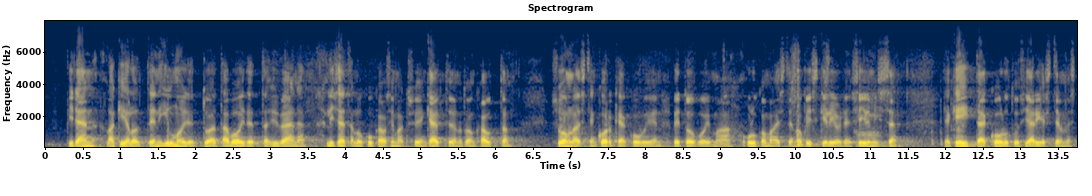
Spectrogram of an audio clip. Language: Finnish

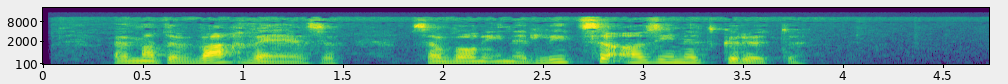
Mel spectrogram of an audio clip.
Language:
Western Frisian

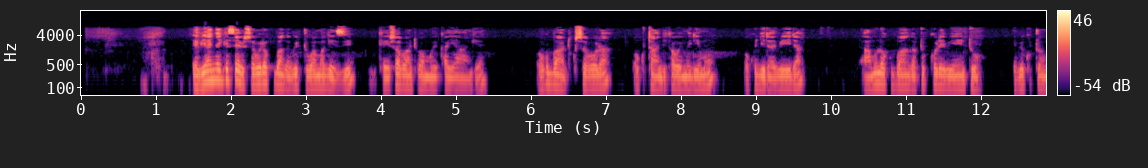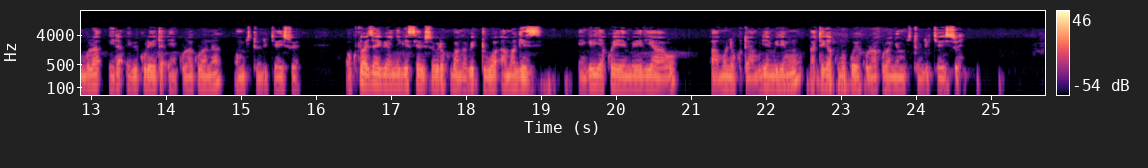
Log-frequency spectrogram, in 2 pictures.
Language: Ruuli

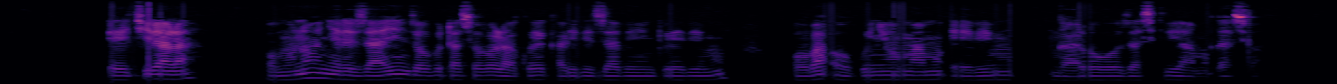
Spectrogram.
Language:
Ganda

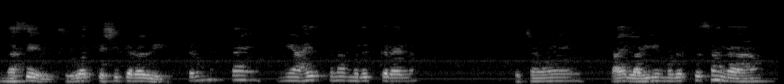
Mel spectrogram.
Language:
Marathi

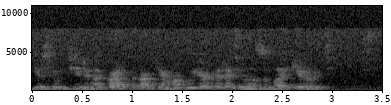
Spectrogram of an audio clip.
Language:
Russian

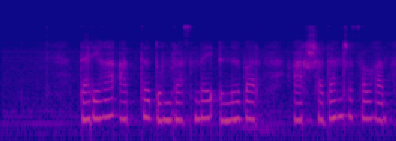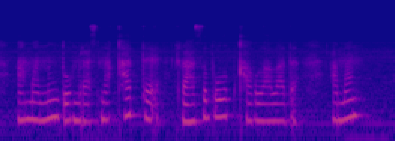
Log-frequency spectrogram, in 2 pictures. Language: Kazakh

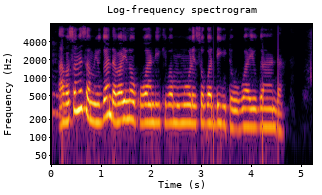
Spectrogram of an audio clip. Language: Ganda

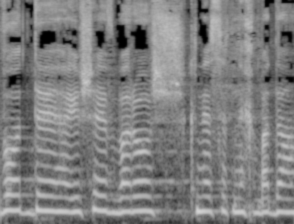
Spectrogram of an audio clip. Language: Hebrew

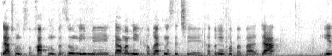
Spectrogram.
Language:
Hebrew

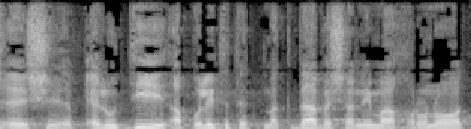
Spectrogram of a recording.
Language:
Hebrew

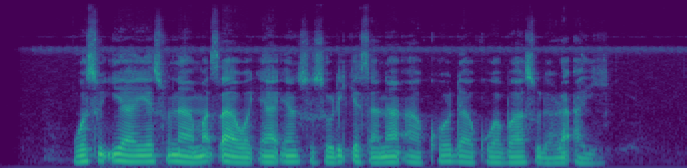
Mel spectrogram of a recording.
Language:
Hausa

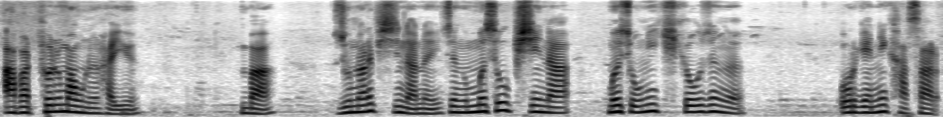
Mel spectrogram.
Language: Bodo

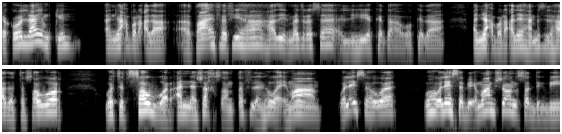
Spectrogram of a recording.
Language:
Arabic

